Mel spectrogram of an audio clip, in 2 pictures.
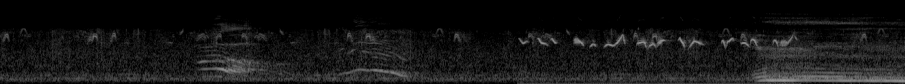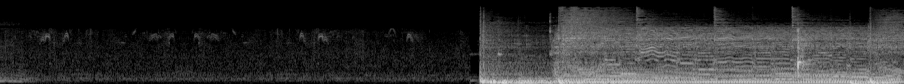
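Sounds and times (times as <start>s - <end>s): small birds chirping: 0.0s - 13.3s.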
